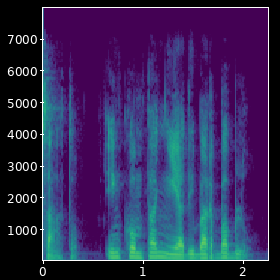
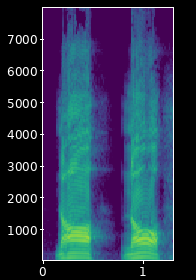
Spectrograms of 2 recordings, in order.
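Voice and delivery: two loud, separate blasts at normal pitch; shouted refusal; 7 dB louder than usual. A narrator's reading. Bluebeard refusing his pleading wife, shouting. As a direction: punch each word out loudly. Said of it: "gridò egli".

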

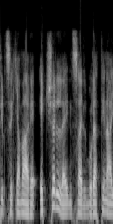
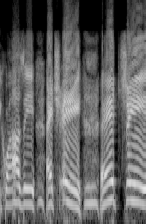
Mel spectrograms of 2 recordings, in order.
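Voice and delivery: higher and higher sneeze, bursting loud at the end; building sneeze; 9 semitones higher, 4 dB louder, much slower than usual. A narrator's reading. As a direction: wind up into a big sneeze. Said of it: "fece altri due starnuti".

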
